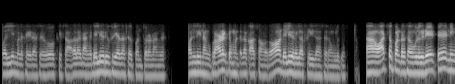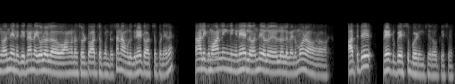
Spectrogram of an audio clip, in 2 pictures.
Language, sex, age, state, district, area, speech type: Tamil, male, 18-30, Tamil Nadu, Vellore, rural, conversation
